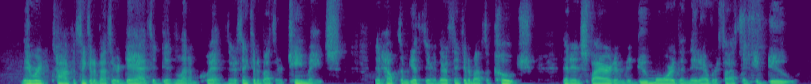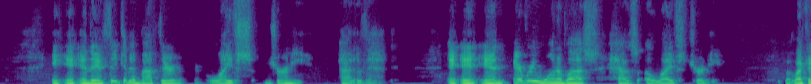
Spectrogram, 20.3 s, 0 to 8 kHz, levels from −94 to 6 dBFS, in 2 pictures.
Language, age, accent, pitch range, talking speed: English, 50-69, American, 100-130 Hz, 190 wpm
